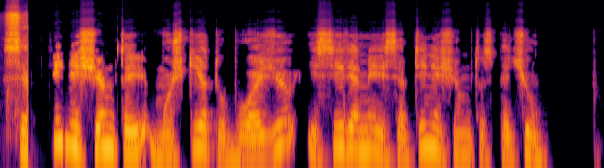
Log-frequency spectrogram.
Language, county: Lithuanian, Utena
